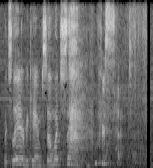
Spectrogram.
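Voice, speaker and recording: A woman, a student, giving an expressive amateur dramatic reading of a novel that builds to emphatic passages. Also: fairly high pitch, moderate pace, a little hiss or hum, low-quality recording. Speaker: student reader.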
